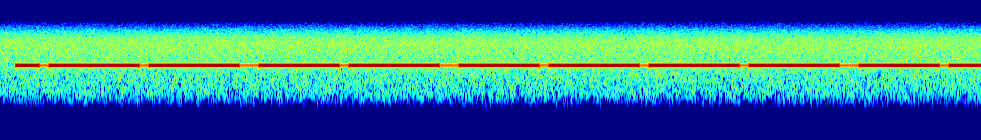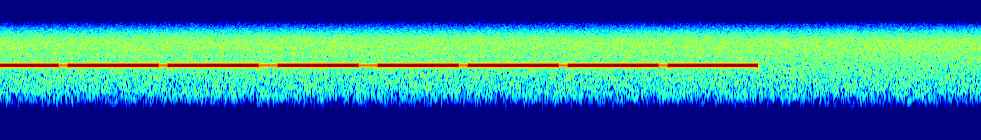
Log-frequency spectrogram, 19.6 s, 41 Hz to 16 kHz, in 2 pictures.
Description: Radio time signal (DCF77), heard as a tone whose level steps once a second, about 980 Hz. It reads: 0 0 1 0 1 0 0 0 1 0 0 0 1 1 0 0 0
